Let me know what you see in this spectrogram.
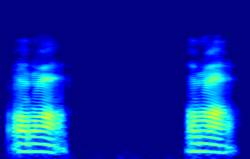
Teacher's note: रा का भी वही मखरज है, जबान की नोक, और ये सिर्फ चार दांतों में सटेगी, बल्कि चार दांतों के आसपास ही रहेगी हमारी जबान, यहाँ पे मसूड़े में सटेगी तो रा अदा होगा। रा, रा। और जबान हल्की सी टेढ़ी हो जाती है हमारी जब हम रा पढ़ते हैं तब।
